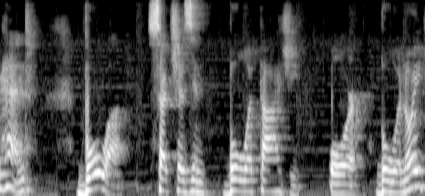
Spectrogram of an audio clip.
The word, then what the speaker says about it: boa tarde: in English so you can hear both origin tarah G and that's how most of the foreigners most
